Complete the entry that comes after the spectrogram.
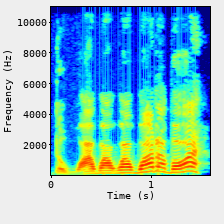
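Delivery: mock hillbilly babble rising to a yell; Farmer Fran. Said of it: "Fucking Farmer Fran, dude".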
